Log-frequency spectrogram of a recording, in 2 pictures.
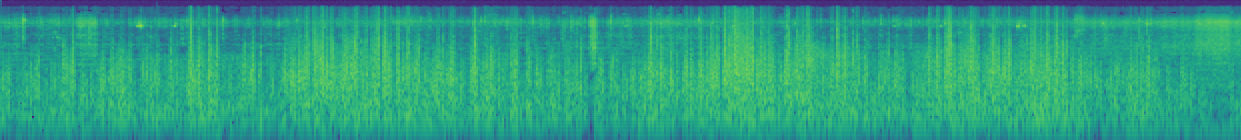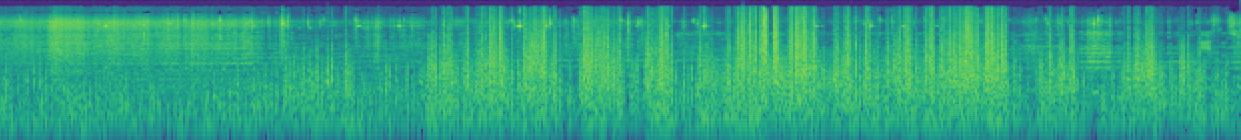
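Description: Wind buffeting and crackling on the microphone over the steady noise of a vehicle in motion, heard from the seat of an open-sided canopied tricycle. The noise eases briefly about halfway through, then picks up again.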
